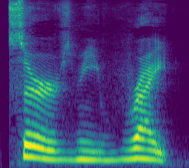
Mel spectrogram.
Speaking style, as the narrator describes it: growled the wolf

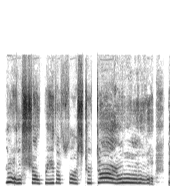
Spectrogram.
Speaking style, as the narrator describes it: the turkey leader shouted

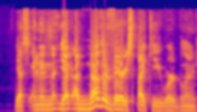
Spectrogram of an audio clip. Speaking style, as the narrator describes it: she shouts

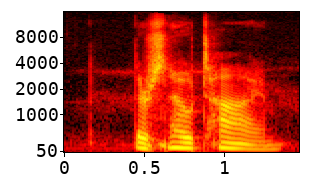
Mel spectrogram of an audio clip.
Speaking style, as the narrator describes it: He whispers to her

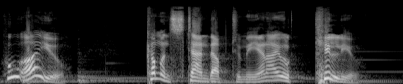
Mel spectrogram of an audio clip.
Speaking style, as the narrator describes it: He cried

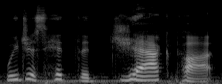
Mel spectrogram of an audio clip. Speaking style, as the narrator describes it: Carlos exclaimed

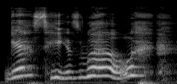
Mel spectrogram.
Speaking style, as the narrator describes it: she sobbed

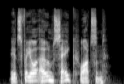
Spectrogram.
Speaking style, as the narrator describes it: he croaked

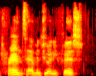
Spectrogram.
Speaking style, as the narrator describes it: he called out to them

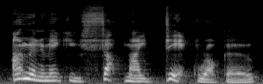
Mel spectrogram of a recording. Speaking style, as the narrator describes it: Cody snarled

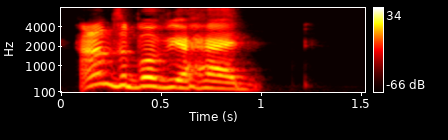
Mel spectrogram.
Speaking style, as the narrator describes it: Thomas barked, sounding like those Muggle cop shows

